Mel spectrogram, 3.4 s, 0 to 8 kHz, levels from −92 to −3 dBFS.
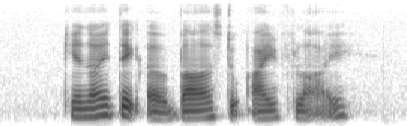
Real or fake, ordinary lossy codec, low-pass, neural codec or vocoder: real; none; 7.2 kHz; none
